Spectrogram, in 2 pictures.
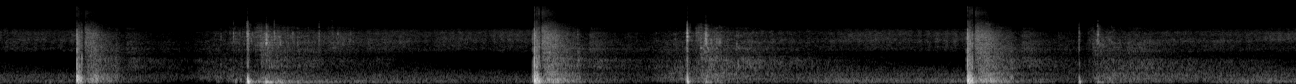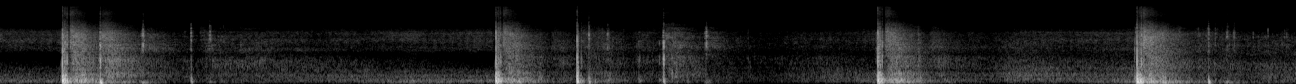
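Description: Fireworks show: aerial shells going off with sharp bangs every two to four seconds, some in quick pairs, each trailing off in a rolling echo.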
